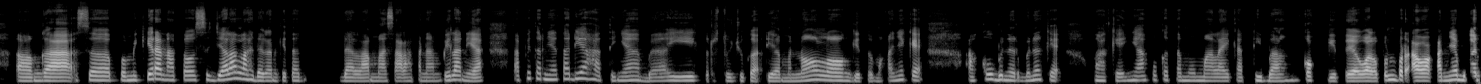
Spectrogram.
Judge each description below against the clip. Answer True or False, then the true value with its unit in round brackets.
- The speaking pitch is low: False (180 Hz)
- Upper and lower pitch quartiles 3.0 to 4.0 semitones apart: True (3.4 semitones)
